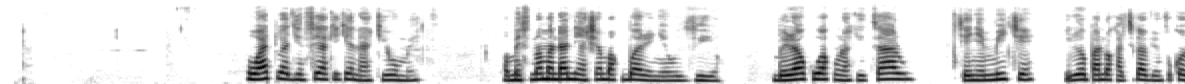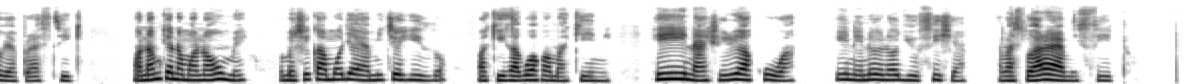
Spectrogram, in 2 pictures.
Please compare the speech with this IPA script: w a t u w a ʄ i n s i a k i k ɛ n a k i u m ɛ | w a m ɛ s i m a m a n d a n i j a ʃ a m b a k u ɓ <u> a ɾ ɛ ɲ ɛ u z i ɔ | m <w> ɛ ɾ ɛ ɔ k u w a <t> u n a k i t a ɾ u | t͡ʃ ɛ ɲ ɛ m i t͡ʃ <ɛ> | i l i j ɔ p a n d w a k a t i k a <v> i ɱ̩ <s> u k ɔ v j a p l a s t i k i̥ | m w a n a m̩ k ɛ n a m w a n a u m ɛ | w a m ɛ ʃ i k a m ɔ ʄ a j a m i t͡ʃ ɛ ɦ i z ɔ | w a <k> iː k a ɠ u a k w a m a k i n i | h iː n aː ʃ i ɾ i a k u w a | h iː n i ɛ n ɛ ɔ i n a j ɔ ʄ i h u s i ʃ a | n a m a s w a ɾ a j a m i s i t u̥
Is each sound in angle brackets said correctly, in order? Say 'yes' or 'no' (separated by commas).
no, no, no, yes, yes, no, yes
